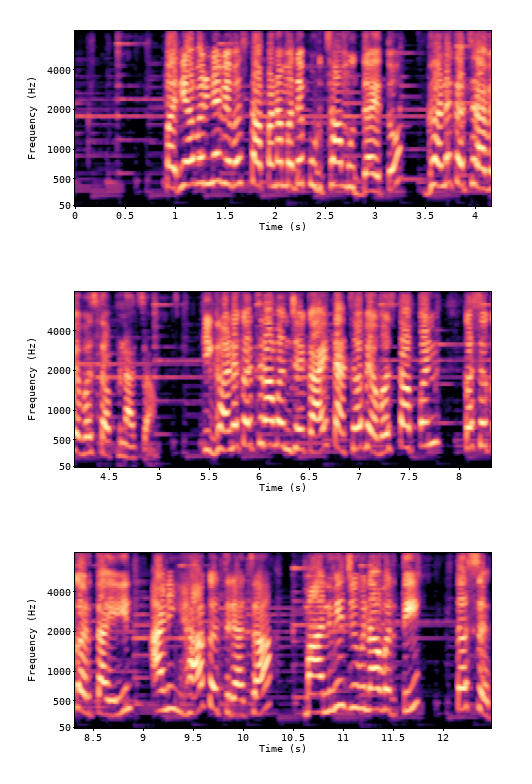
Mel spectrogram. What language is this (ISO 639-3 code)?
hin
